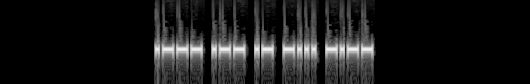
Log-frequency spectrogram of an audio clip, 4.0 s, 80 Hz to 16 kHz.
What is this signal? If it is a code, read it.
Morse code, heard as a keyed tone, about 44 wpm, 690 Hz. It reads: JWABY
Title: Code Groups - 5 Letters - 45wpm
